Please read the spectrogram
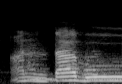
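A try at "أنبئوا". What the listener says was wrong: بالکل ٹھیک ہے.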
